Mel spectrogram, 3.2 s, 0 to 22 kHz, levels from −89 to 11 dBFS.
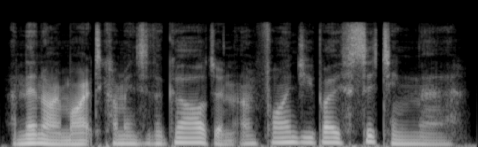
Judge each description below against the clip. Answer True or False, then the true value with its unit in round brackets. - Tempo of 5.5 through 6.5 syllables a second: True (6.0 syllables/s)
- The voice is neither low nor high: False (110 Hz)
